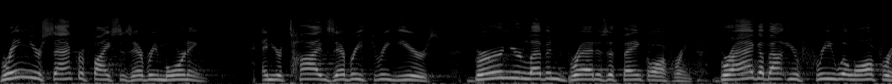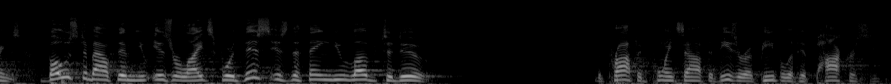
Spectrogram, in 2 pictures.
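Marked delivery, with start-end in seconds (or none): none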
